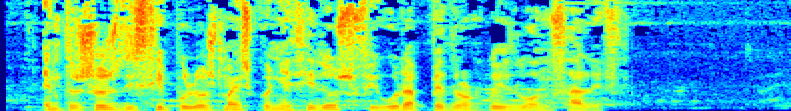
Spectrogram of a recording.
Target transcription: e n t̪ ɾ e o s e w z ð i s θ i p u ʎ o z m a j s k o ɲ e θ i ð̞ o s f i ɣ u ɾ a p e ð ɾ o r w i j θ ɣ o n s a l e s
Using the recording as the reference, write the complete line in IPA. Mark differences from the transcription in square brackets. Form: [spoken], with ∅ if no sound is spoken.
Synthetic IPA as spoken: e n t̪ ɾ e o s e w z ð i s θ i p u [l] o z m a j s k o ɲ e θ i ð̞ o s f i ɣ u ɾ a p e ð ɾ o r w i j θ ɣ o n [θ] a l e [θ]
